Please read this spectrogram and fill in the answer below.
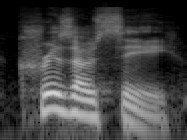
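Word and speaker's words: ChrisOC: Oh, just for the record, it's pronounced Chris-O-C. Oh, there you go. Chris-O-C comes from my name Chris.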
